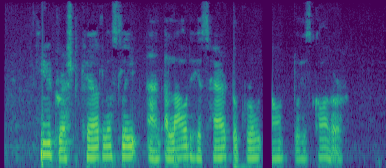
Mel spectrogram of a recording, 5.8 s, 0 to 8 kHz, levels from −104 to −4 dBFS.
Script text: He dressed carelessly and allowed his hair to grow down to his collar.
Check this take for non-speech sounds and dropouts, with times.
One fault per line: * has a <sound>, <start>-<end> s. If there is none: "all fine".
* has a dropout, 3.9-4.1 s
